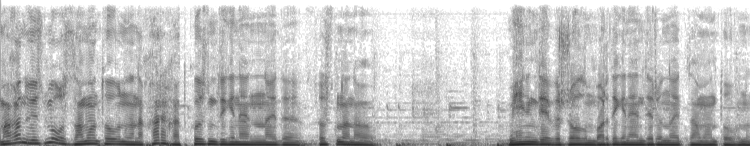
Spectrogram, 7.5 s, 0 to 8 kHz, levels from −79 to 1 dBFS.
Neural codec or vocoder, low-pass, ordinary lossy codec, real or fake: none; none; none; real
